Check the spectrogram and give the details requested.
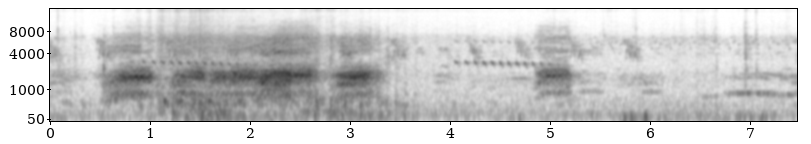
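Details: Crows in a large flock fighting over food: a long drawn-out harsh cawing followed by a shorter caw, with a rattling call and other birds in the background.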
